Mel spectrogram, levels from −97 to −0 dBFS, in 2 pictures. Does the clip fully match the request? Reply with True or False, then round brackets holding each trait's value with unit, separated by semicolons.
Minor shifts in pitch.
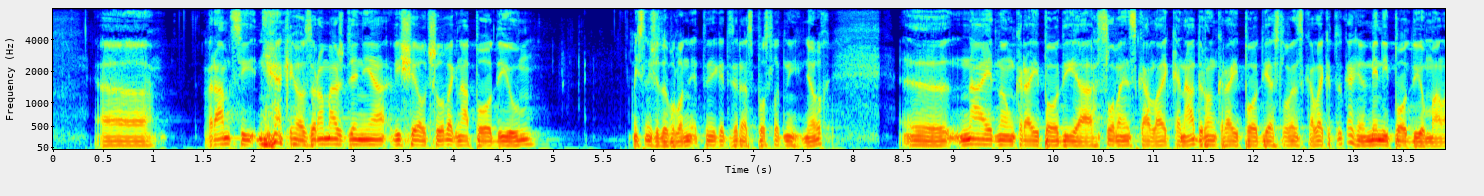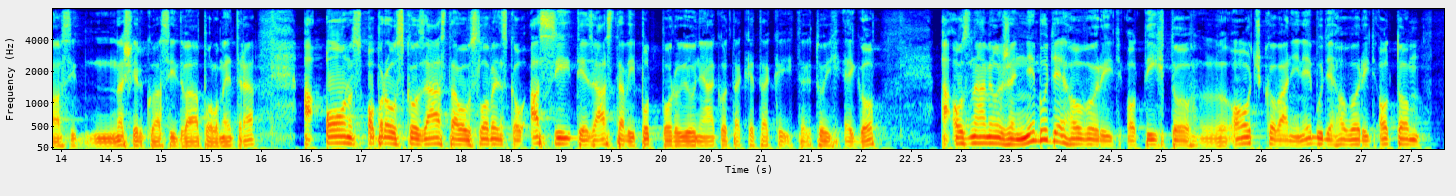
False (3.5 semitones)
